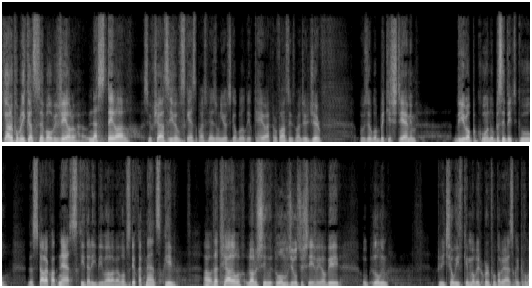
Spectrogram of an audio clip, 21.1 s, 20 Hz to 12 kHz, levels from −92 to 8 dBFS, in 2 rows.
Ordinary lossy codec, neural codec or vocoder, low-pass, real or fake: MP3, 64 kbps; codec, 16 kHz in and 24 kHz out, 0.4 kbps, LongCat-Audio-Codec, four codebook decoder; 10.8 kHz; fake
